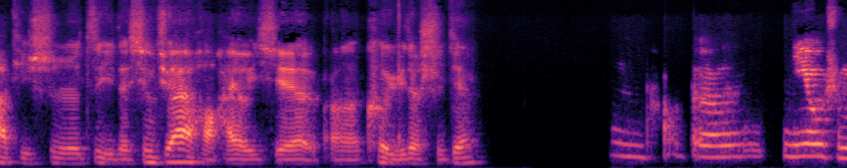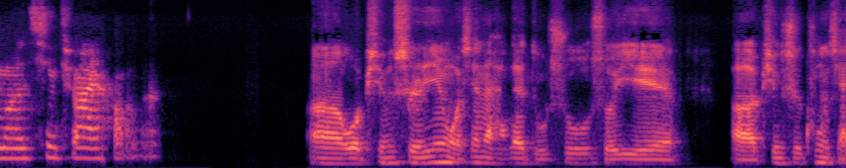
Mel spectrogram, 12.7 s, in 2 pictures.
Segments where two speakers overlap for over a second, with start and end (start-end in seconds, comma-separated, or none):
none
